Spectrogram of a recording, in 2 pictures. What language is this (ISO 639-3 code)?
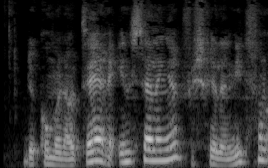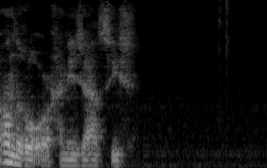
nld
